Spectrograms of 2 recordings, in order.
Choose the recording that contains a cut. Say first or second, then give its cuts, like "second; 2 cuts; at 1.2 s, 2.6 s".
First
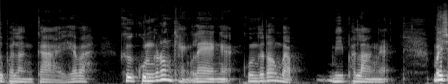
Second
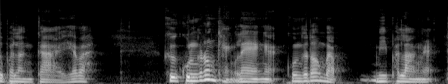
first; 1 cut; at 1.0 s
